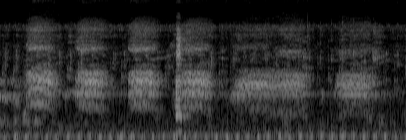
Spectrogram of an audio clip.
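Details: Farm geese, white and happy in water, honking loudly and almost without pause: six drawn-out harsh nasal calls in four seconds, with a faint low throbbing underneath.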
